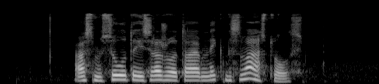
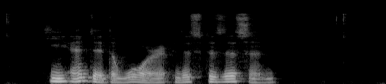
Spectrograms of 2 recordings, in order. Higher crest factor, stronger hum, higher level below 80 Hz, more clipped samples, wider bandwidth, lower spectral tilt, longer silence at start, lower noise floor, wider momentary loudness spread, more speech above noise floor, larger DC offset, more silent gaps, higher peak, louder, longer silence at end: about the same, 18 dB vs 18 dB; neither; second, -72 dBFS vs -50 dBFS; neither; about the same, 11.5 kHz vs 11.5 kHz; second, -4.5 dB/octave vs -7 dB/octave; first, 0.75 s vs 0.5 s; second, -65 dBFS vs -72 dBFS; about the same, 12 LU vs 11 LU; about the same, 43 dB vs 46 dB; neither; neither; first, -6 dBFS vs -10 dBFS; first, -23 LUFS vs -27 LUFS; second, 0.8 s vs 1.1 s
